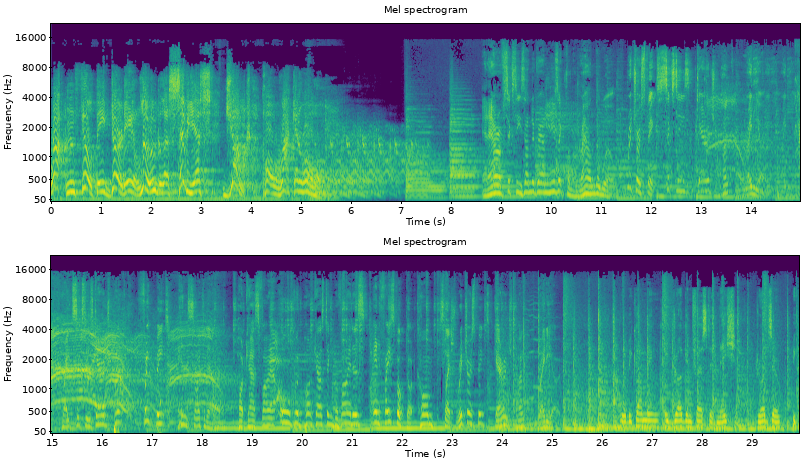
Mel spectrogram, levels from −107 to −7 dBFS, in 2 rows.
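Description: No technical faults can be heard anywhere in the audio, and the signal stays steady and intact throughout.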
